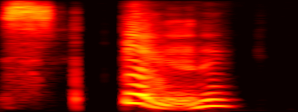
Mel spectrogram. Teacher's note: So if you can just feel, if you say, native English speakers here, if you say the word pin, just put the back of your hand under your mouth, pin, you can feel a puff of breath, pin. But if you say spin, there's not such a puff of breath there.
